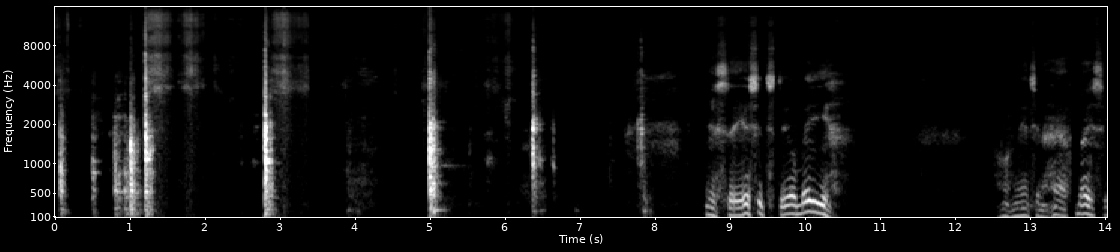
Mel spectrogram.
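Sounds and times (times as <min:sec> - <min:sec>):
wooden boards knocking: 0:00.0 - 0:01.4, 0:02.8 - 0:03.0, 0:05.0 - 0:05.2.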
